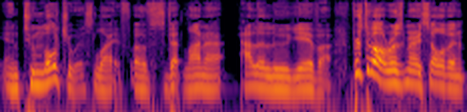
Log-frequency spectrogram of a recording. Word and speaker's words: Alliluyeva: First of all, Rosemary Sullivan, am I saying that last name correctly? Am I pronouncing that? Give me some help here. Yes, you are absolutely correctly. That's as close as an English speaker can get to the Russian.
